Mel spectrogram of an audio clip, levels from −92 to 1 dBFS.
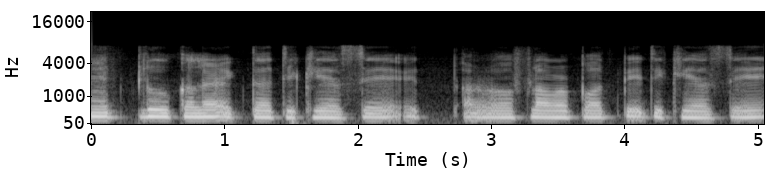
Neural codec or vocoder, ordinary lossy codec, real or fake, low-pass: codec, 44.1 kHz, 7.8 kbps, Pupu-Codec; none; fake; 7.2 kHz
